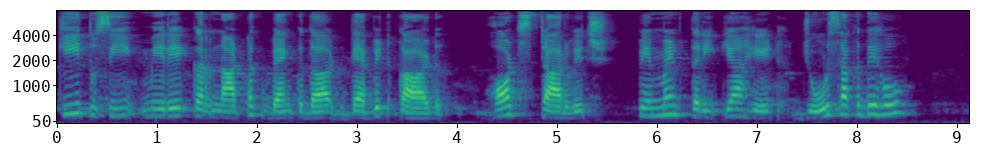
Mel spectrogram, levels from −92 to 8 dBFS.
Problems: none marked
